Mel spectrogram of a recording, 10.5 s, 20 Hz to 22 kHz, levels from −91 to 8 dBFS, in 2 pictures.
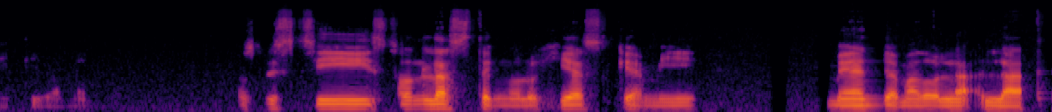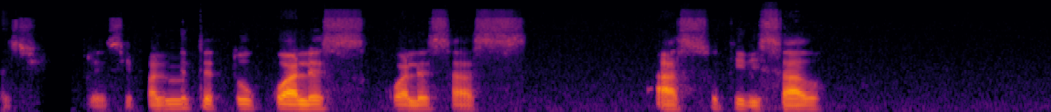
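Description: Short concealed packet loss strikes three times in this speech: at 1.75 to 1.79 s, just before "son las", then at 2.99 to 3.03 s and 3.05 to 3.09 s, the second landing right before "a mí". Each time about 20 ms of audio arrived too late for the decoder, and the receiver papered over the hole by extending the preceding sound before blending back. The result is a fleeting smear or wobble rather than a clean cut.

Repeated packet loss (robotic sound) follows from 3.85 s to 6.18 s, beginning right after "a mí". Throughout this stretch the stream kept losing or delaying packets, leaving about a dozen holes totalling roughly 0.64 s, the longest about 0.16 s. The concealment keeps stretching the last fragment over each hole, and the holes sit close together, so about a quarter of this passage is synthesized. It sounds choppy, with pieces of the speech missing.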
